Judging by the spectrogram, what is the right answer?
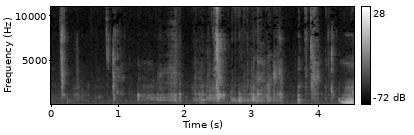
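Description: Close-miked mouth sounds of eating a crunchy pickle spear: scattered faint crunches and chewing clicks as it is bitten and chewed, with a short voiced hum just before the end.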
